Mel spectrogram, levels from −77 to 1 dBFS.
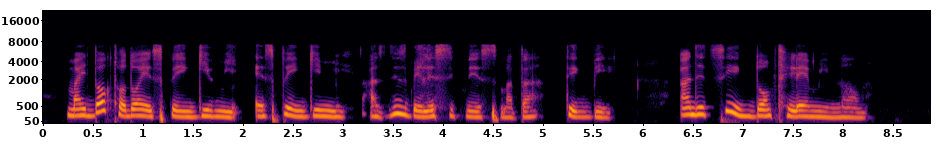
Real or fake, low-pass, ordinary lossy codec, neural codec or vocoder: fake; 7.2 kHz; none; autoencoder, 48 kHz, 32 numbers a frame, DAC-VAE, trained on Japanese speech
